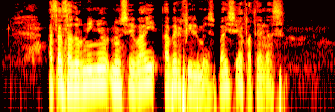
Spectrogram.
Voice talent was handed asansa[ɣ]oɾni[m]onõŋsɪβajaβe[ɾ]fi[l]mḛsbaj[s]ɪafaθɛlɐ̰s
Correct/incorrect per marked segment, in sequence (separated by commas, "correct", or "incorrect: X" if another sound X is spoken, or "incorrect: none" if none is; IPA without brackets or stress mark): incorrect: ð, incorrect: ɲ, correct, correct, correct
